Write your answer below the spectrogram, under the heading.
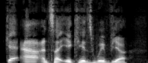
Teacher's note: With, not with TH, but with, like with a V sound. · Term: Cockney accent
